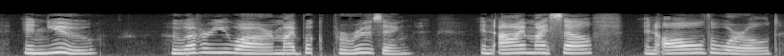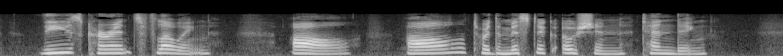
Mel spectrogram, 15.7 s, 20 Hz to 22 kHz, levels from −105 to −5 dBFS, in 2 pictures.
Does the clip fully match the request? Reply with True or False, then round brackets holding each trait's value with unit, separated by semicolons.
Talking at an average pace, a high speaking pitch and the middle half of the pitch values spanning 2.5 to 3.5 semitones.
False (95 wpm; 245 Hz; 2.8 semitones)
